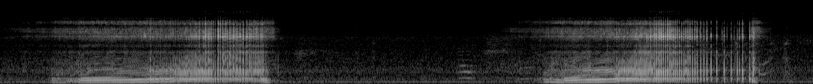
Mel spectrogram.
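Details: Two loud, rough, rattling snores a few seconds apart, with a quiet pause between; a man snoring.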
